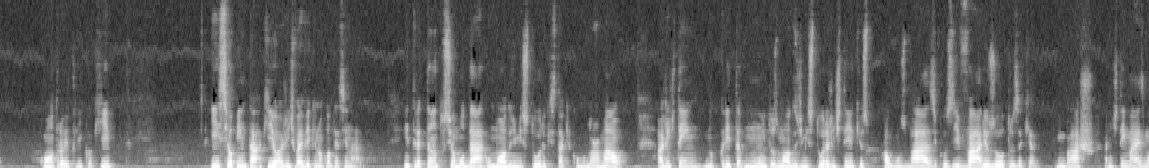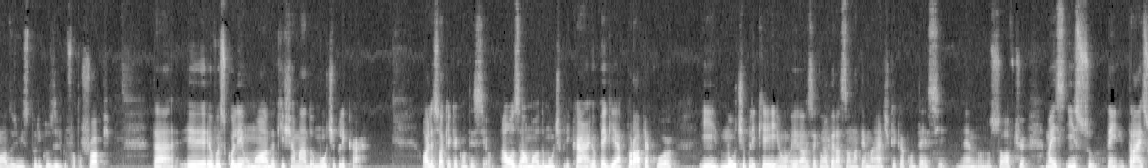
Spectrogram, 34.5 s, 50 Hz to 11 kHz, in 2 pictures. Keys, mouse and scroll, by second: 0.1 ctrl+click, 0.8 ctrl+click, 4.1-6.3 drag, 9.4 click, 22.4 click.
